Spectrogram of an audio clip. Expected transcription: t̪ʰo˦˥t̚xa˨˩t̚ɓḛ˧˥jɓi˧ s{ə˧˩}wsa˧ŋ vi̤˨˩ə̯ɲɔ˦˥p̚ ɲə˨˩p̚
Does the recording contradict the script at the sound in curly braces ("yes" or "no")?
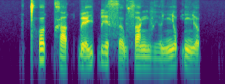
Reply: no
